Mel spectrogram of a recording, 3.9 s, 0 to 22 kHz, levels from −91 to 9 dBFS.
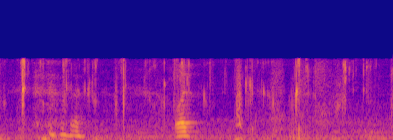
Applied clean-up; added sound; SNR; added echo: none; Chewing, mastication; 2 dB; none.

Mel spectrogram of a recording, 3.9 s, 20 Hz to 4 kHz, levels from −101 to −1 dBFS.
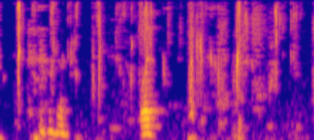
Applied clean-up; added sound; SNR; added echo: classical method Wiener filter.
